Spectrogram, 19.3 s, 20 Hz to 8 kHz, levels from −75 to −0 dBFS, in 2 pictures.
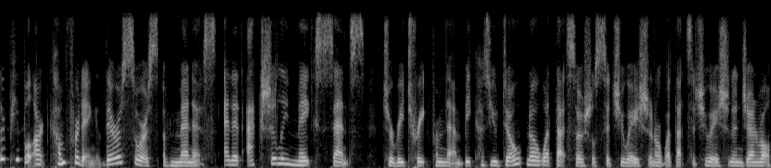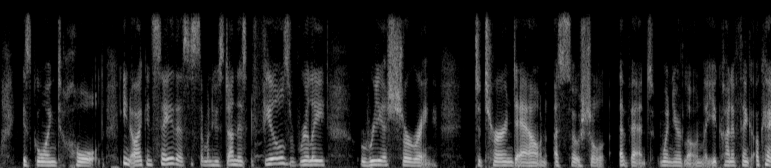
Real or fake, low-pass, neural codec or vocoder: real; 7.2 kHz; none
